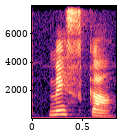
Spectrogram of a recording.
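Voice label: "miska", czech, male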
